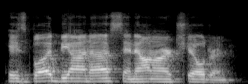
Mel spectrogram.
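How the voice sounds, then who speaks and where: A man's voice: mid-range voice, fairly even intonation, normal speed, bright, forceful tone, natural voice, poor audio. A man playing a bold onlooker from the crowd in a scripture readers theater. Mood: defiant. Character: bold crowd member, jeering soldier and passer-by.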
